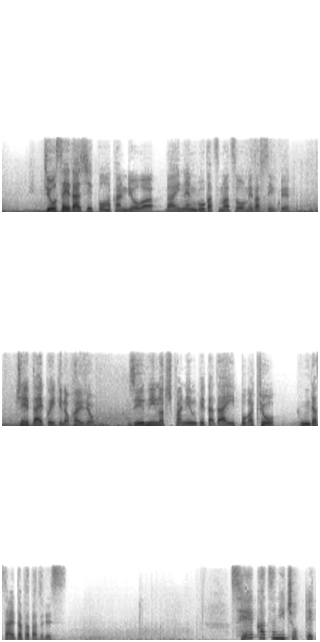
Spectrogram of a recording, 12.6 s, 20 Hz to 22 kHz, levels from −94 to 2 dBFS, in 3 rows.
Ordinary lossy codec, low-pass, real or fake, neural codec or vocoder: none; none; fake; codec, 16 kHz, 0.5 kbps, X-Codec, HuBERT features, trained on balanced general audio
